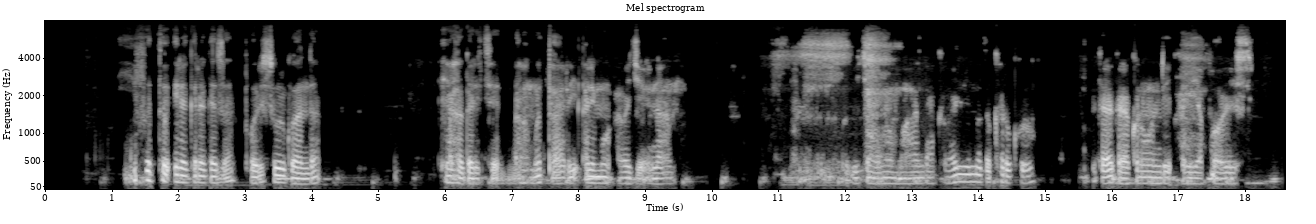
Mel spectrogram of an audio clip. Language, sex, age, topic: Kinyarwanda, male, 25-35, government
